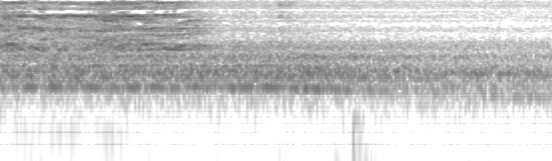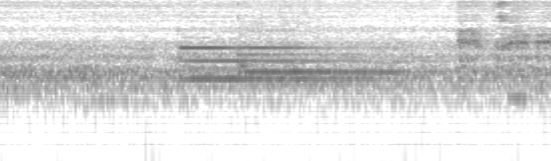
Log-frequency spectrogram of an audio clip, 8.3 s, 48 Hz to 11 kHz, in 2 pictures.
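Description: Digital ICE running sound from the model's ESU LokSound 5 decoder and twin speaker: a hiss with a slowly falling whine that fades as the train drives away. About five and a half seconds in, a multi-tone station-announcement gong rings for about two seconds.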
